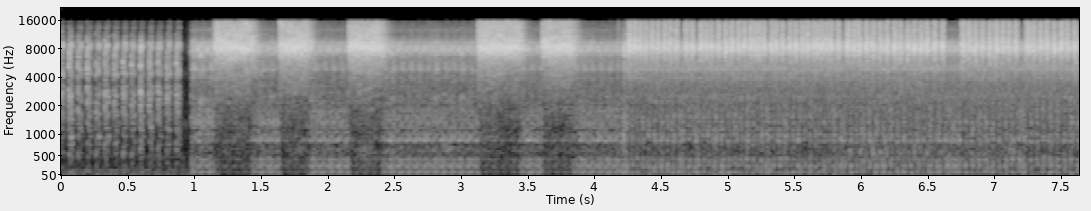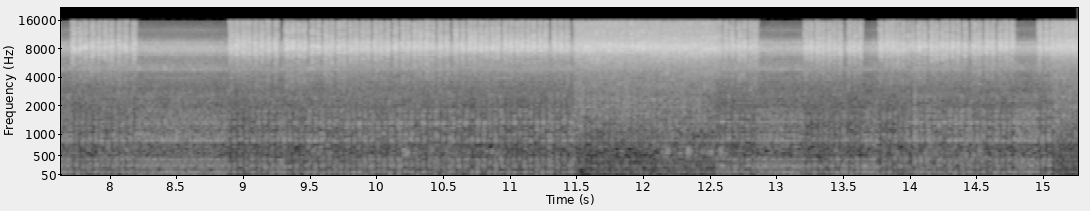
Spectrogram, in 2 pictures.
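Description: A spray gun hisses in short and long bursts.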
